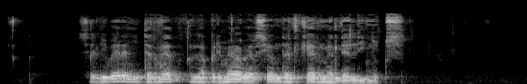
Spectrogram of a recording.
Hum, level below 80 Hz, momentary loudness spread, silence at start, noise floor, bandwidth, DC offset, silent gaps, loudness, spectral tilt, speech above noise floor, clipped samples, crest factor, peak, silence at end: none; -42 dBFS; 14 LU; 0.1 s; -64 dBFS; 11.5 kHz; under 0.1%; none; -16 LUFS; -5 dB/octave; 48 dB; under 0.1%; 16 dB; -2 dBFS; 1.25 s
